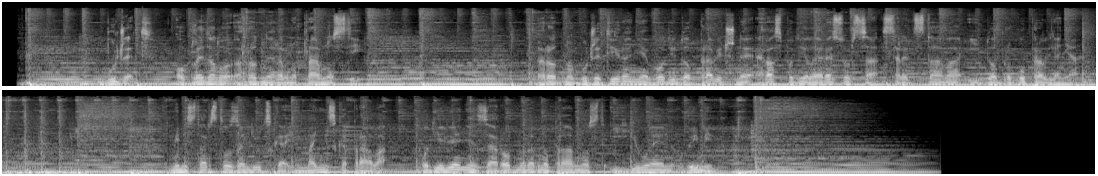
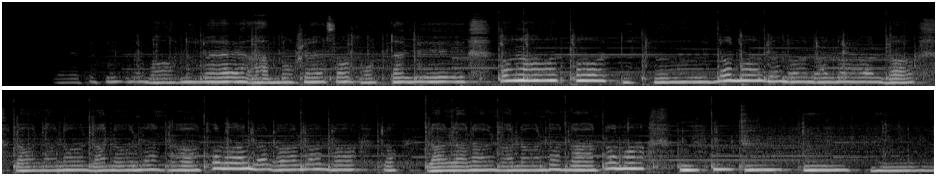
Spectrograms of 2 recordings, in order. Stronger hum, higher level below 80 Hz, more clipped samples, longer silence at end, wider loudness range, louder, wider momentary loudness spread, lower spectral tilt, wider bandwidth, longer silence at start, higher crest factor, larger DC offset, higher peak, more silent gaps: neither; first, -22 dBFS vs -60 dBFS; neither; first, 1.55 s vs 0 s; about the same, 2 LU vs 3 LU; first, -14 LUFS vs -26 LUFS; second, 5 LU vs 9 LU; second, -5.5 dB/octave vs -7.5 dB/octave; first, 16.5 kHz vs 11 kHz; second, 0.15 s vs 0.6 s; about the same, 12 dB vs 14 dB; neither; first, 0 dBFS vs -10 dBFS; neither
